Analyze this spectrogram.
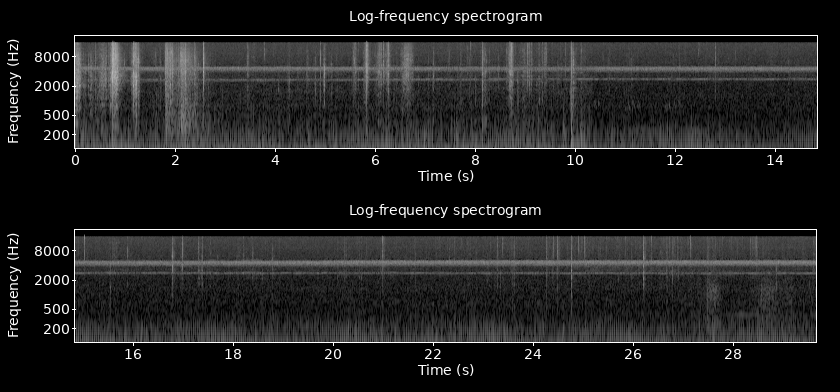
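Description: A machete striking and shaving a bamboo pole: a series of sharp knocks in the first ten seconds, the loudest about a second in. Behind it, a steady high-pitched insect chorus runs throughout and is the only sound left after about ten seconds.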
